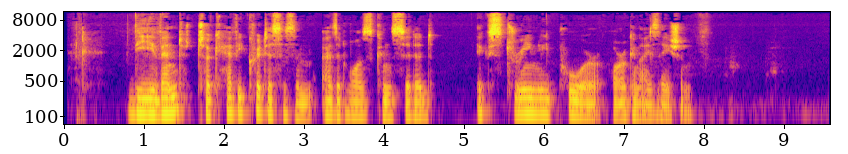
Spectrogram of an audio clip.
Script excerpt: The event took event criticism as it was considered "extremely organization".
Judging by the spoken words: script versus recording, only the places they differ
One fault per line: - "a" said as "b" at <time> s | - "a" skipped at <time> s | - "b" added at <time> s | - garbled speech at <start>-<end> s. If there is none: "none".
- "event" said as "heavy" at 1.9 s
- "poor" added at 6.1 s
